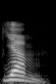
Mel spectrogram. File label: "iam4", Taiwanese syllable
